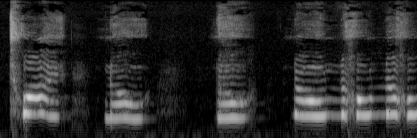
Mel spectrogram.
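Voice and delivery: high sobbing string of no; crying no. Acted. Baby dragon crying out in his nightmare, high and sobbing. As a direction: cry out no again and again.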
